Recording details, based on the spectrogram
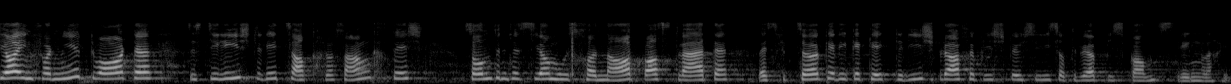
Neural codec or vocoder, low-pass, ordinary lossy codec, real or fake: codec, 16 kHz, 2 kbps, FunCodec, trained on Chinese and English, 25 frames a second; 7.2 kHz; none; fake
